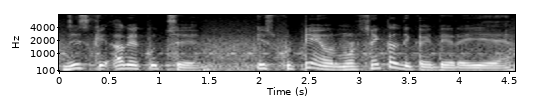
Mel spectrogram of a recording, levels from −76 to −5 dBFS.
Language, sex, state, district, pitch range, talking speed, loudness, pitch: Hindi, male, Rajasthan, Bikaner, 130-190 Hz, 130 wpm, -13 LUFS, 165 Hz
